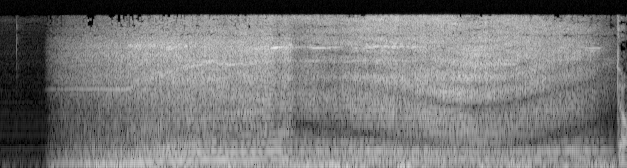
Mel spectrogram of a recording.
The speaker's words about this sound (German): das ist eine Drohne, die startet. Und diese Drohnen haben im Obertockenburg letzten Herbst für grossen Widerstand gesorgt. Die Schweizer Armee wird nämlich in dieser Region in Zukunft mit neuen Mini-Drohnen üben und umfliegen.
